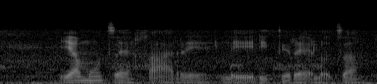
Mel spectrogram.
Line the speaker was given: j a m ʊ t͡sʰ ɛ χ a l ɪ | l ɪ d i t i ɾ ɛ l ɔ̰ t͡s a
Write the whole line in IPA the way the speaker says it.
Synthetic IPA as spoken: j a m ʊ t͡s ɛ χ a r ɪ | l ɪ d i t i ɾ ɛ l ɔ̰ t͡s a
